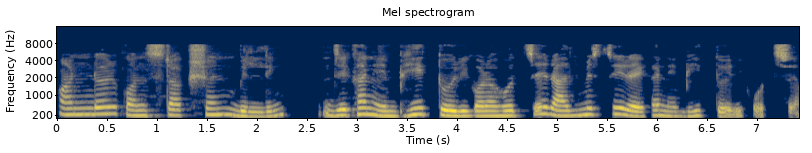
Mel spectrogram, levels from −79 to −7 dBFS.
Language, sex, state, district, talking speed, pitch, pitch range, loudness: Bengali, female, West Bengal, Kolkata, 105 wpm, 205 Hz, 185-235 Hz, -20 LUFS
